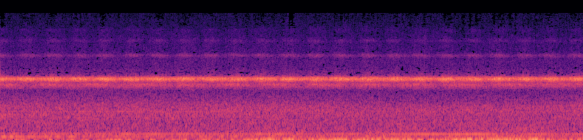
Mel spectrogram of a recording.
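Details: A cricket's unbroken, even trill rings high and steady, softly pulsing throughout, with a deep droning hum underneath that swells slightly at times.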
